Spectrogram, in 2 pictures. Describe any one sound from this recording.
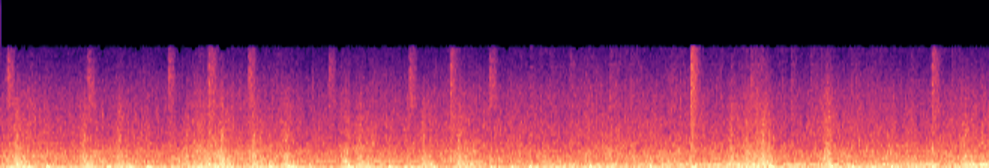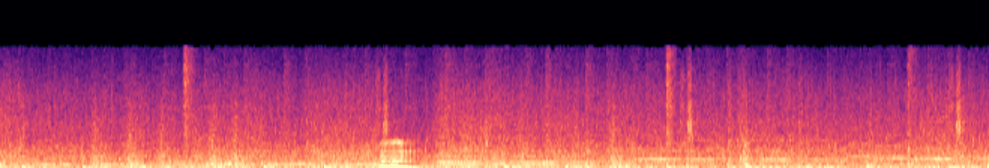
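A cascade of water rushes steadily.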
